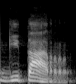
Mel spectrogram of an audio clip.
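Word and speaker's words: gitar: হয় গিটার গিটার কারণ এই টি ওরা ট এর মত উচ্চারণ না করে বাংলা ভাষার ট এর মত উচ্চারণ না করে ত উচ্চারণ করে এইজন্য গিটার না হয়ে হবে গীতার গীতার আমরা বাংলা কি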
